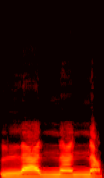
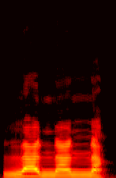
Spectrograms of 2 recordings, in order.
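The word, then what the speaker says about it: ananas: about there and so la Nana please the last s there Excellence when I say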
